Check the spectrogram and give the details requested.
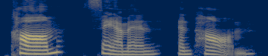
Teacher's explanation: in these words you hear mmm at the end of words but you don't hear the L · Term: silent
